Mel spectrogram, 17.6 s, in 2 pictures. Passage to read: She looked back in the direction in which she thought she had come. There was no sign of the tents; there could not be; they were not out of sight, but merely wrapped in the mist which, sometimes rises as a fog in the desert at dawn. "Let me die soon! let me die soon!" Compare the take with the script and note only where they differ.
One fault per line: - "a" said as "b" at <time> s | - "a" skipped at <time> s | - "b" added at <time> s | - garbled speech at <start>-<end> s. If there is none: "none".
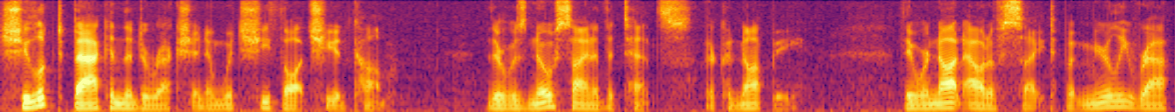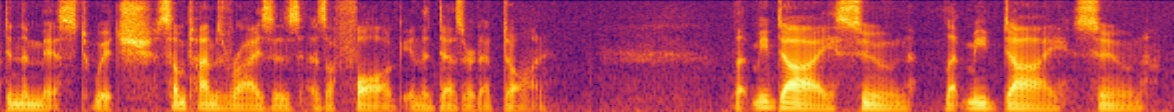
none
